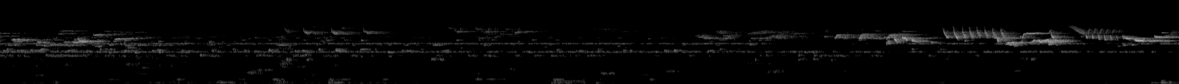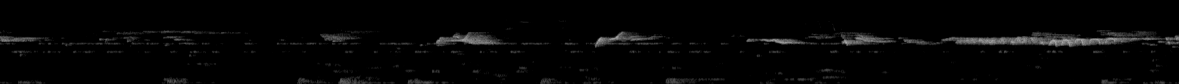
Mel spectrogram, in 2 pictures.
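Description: Small birds chirping and twittering in short calls, quick trills and rising and falling sweeps, over a faint steady high-pitched tone.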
